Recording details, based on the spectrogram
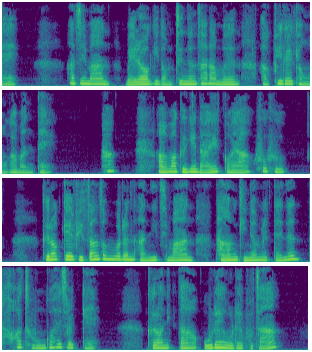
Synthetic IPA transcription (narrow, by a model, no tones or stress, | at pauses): e | had͡ʑiman | me̞ɾjʌɡinʌmt͡ɕʰinɯnsʰaɾamɯnak̚pʰiɾɯɭkjʌŋuɡamantʰe̞ | ha | amakɯɡe̞naiɭk͈ʌjaɸuhu | kɯɾʌkʰe̞pis͈ansʰʌnmuɾɯnaɲid͡ʑimantaɯmkiɲʌmiɭt͈e̞nɯntawat͡ɕoɯnɡʌɦe̞d͡ʑuɭk͈e̞ | kɯɾʌɲik͈aoɾe̞oɾe̞pod͡ʑa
